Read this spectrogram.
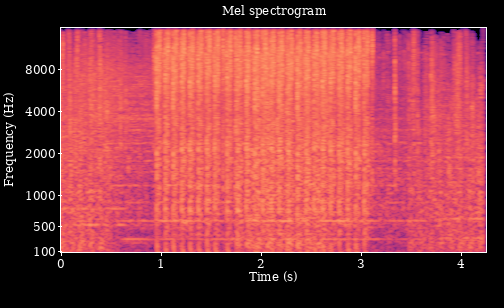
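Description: A pistol fires a rapid string of shots.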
